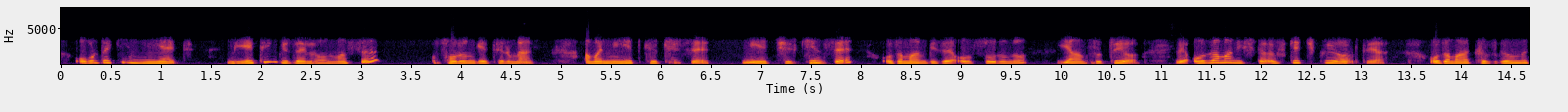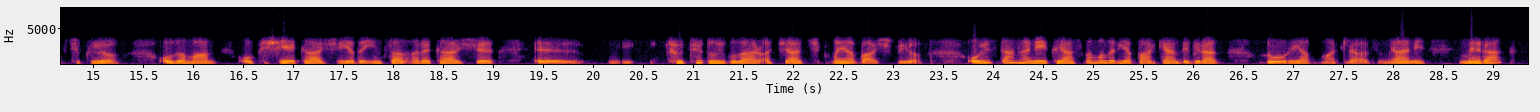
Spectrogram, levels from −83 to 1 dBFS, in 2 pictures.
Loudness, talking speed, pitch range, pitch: -25 LUFS, 115 wpm, 210-240 Hz, 225 Hz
